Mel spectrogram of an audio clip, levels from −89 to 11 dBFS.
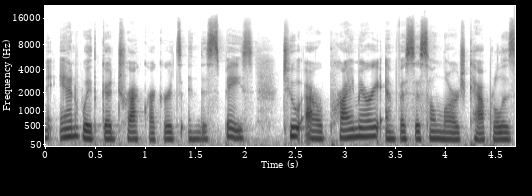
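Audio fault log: Nothing to flag here, the speech comes across without any audible technical problems.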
